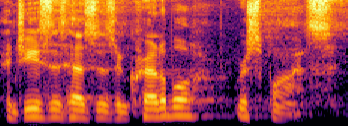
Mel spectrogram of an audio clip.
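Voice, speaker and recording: A male pastor preaching a sermon in an earnest storytelling way, his voice rising as he gets excited. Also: medium pitch, brisk, breathy edge. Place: church sanctuary. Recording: long church reverb.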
